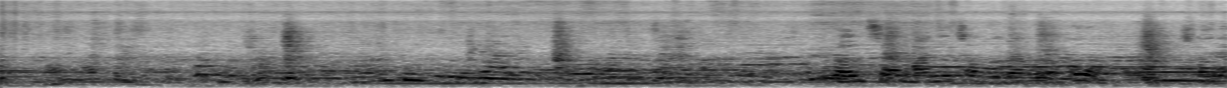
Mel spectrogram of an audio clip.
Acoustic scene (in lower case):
restaurant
